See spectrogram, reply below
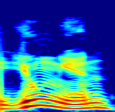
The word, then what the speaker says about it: Jungian: He immediately establishes that he is not a Freudian like Frasier, that he's a Jungian. I believe that's how it's pronounced there. – Is that Carl Jung?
